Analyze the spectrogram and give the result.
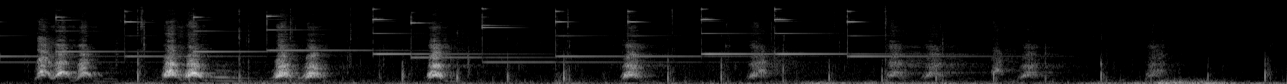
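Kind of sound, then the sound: animal, small dog barking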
